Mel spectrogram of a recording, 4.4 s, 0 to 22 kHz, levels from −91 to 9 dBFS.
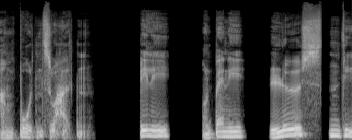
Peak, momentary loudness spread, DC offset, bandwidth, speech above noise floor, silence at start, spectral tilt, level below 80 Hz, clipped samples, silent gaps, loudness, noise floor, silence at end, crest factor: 0 dBFS; 15 LU; under 0.1%; 17.5 kHz; over 77 dB; 0 s; -5.5 dB/octave; -38 dBFS; under 0.1%; 1.20-1.73 s, 2.13-2.51 s, 3.08-3.35 s, 4.04-4.10 s; -14 LUFS; under -90 dBFS; 0 s; 14 dB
